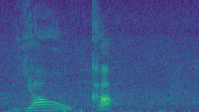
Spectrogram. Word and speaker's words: jauka: So the last syllable is ka and the first syllable is jau. There's a diphthong in that first syllable. That diphthong is au. And the syllable is jau. Jau. And the word together is jauka, jauka.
